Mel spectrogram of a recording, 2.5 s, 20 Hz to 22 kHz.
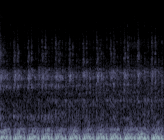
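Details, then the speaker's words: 1973 Ford F-250 V8 started for the first time in 18 years, smoke clearing, glass pack mufflers; deep throaty burble with an even pulse at fast idle, running healthy and smooth; normal running. "they're running crazy right now but it sounds good"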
